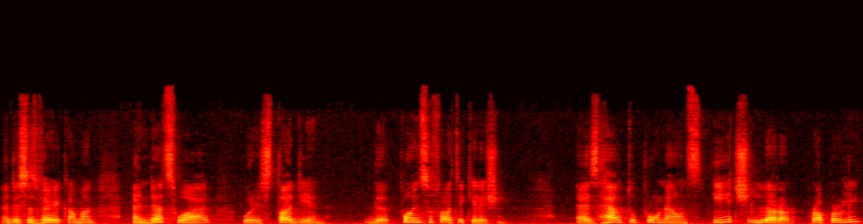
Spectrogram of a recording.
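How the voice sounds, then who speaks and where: A man's voice: a little high, normal speed, darkish tone. A man teaching a Quran recitation class, explaining points patiently and quizzing his students. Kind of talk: classroom instruction.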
